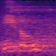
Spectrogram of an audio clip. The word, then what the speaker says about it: Edel: And then Michael went into the business of selling records with Edel. I guess you call it, what do you call, what's the pronunciation? Edel? Edel, like Edelweiss, right?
